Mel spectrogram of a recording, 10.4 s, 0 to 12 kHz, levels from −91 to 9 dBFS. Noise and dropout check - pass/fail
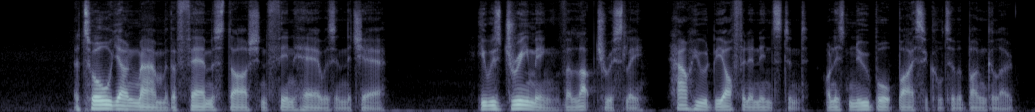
pass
